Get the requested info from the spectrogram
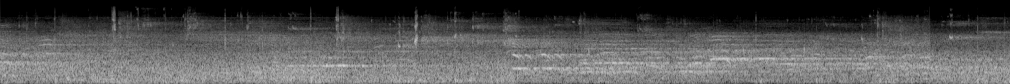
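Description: Live basketball court sound on a hardwood gym floor: a basketball being dribbled, sneakers squeaking sharply as players cut and run, with voices calling out on the court.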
